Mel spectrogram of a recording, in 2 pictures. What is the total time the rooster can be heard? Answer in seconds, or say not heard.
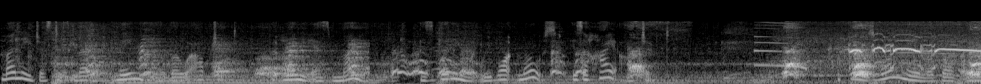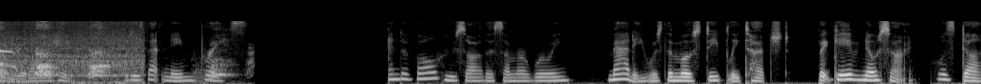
3 s.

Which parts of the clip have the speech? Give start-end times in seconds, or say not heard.
0.0-6.8, 8.3-12.3, 13.7-19.5.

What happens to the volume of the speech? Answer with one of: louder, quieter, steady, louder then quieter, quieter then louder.
louder.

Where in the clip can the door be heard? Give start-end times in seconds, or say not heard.
not heard.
